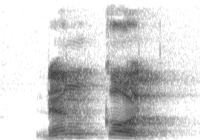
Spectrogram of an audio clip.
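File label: "dengkut", Malay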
